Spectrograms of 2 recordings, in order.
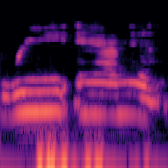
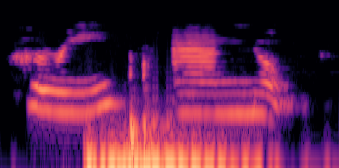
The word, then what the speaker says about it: Rhiannon: is originally Welsh, and in Wales in the UK, they pronounce it differently, and it's not just their accent. Because in England or in America, we're just like Rhiannon, but in Wales, they're like hurry and no, a bit, except it.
